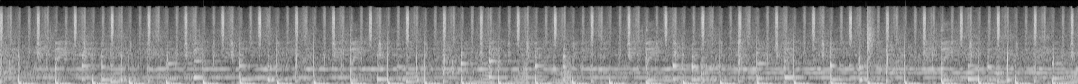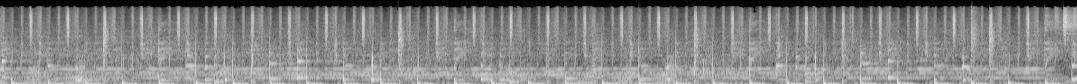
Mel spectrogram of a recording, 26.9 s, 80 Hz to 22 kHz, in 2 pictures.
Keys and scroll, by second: 0.0-0.3 typing, 1.7 x, 1.8 Return, 2.7 g, 3.4 space, 5.0 space, 12.5 space, 17.7 o, 19.3 0, 19.6 0, 19.6 Return, 19.9 0, 26.1 space.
